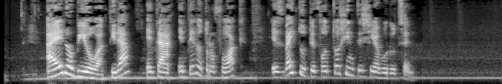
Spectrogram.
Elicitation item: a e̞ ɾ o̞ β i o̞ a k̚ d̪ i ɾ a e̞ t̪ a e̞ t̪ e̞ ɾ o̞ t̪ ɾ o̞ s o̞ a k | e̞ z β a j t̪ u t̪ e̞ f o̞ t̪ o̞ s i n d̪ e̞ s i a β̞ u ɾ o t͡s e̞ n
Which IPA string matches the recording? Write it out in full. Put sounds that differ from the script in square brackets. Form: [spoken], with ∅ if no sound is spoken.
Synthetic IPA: a e̞ ɾ o̞ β i o̞ a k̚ d̪ i ɾ a e̞ t̪ a e̞ t̪ e̞ ɾ o̞ t̪ ɾ o̞ [f] o̞ a k | e̞ z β a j t̪ u t̪ e̞ f o̞ t̪ o̞ s i n [t̪] e̞ s i a β̞ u ɾ [u] t͡s e̞ n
